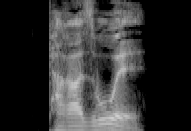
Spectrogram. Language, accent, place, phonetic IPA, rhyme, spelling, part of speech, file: German, Germany, Berlin, [paʁaˈzoːl], -oːl, Parasol, noun, De-Parasol.ogg
- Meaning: 1. parasol mushroom 2. parasol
